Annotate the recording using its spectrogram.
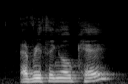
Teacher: Y acá queremos subir de entonación al final de la pregunta para mostrar que es una pregunta.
